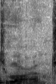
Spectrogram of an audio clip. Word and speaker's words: Chamorro: How do you say it? Chamorro? – Chamorro.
